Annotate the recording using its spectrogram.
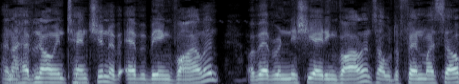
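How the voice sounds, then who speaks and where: Talking very fast in an Australian accent, a man uses ordinary pitch variation. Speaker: activist. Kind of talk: casual chat. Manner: loud; halting.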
